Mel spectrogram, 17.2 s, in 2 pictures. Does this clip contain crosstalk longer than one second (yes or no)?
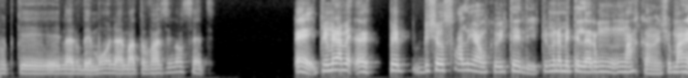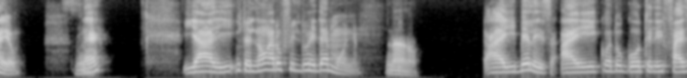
no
